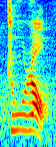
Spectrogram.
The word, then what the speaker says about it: 猪肉: 猪肉.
